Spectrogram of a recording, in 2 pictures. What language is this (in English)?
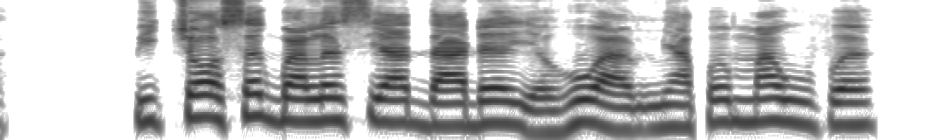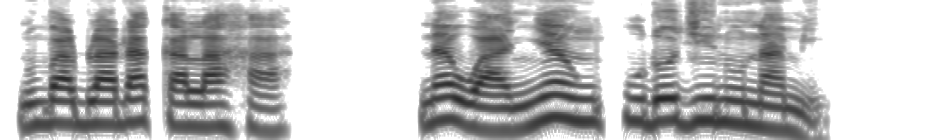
Ewe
